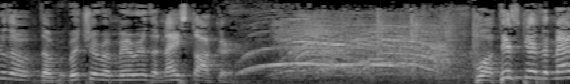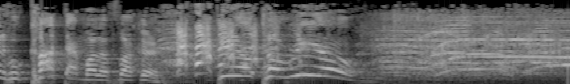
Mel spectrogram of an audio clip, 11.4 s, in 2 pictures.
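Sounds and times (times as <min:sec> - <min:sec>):
speech: 0:00.0 - 0:02.7, 0:04.8 - 0:09.4
audience cheering and applause: 0:02.4 - 0:04.8, 0:09.3 - 0:11.3
laughter: 0:07.0 - 0:09.7.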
